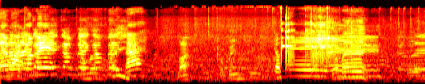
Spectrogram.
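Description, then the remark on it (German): Glasses clink together in a Chinese toast (Ganbei) in China, several bright ringing chinks scattered across the moment, with a cluster of clinks partway through, all over lively overlapping chatter from a crowd. “Ja, so prostet man sich in China zu mit Ganbei und wortwörtlich übersetzt bedeutet das trockenes Glas.”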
